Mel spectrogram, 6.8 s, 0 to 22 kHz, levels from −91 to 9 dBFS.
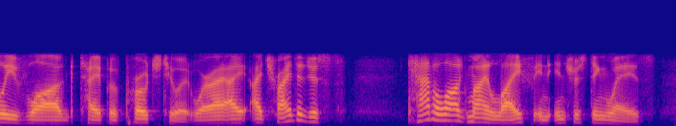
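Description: No technical faults can be heard anywhere in the speech. It comes over a telephone line using G.711 coding, so the sound sits in a narrow band of roughly 250 Hz to 3.4 kHz, with nothing above about 3.7 kHz.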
